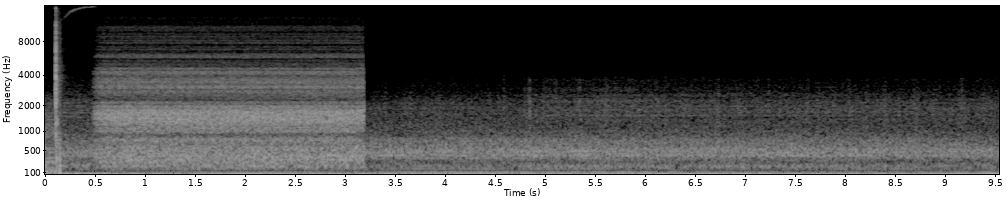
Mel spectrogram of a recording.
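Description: A steady low rumbling drone. It opens with a sharp click, and a band of hiss like static joins it from about half a second to three seconds in.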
